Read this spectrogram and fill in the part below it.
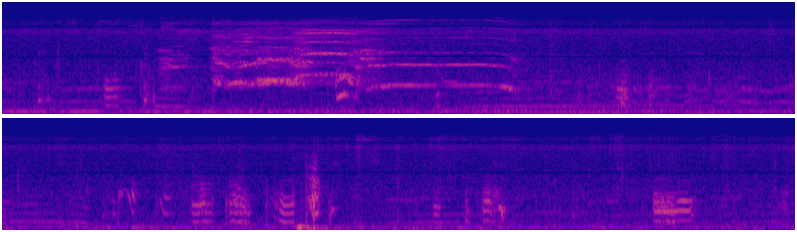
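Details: Rooster in a chicken coop gives a loud, drawn-out crow early on, rich in harmonics, then hens keep up short, broken clucking and pecking sounds.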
